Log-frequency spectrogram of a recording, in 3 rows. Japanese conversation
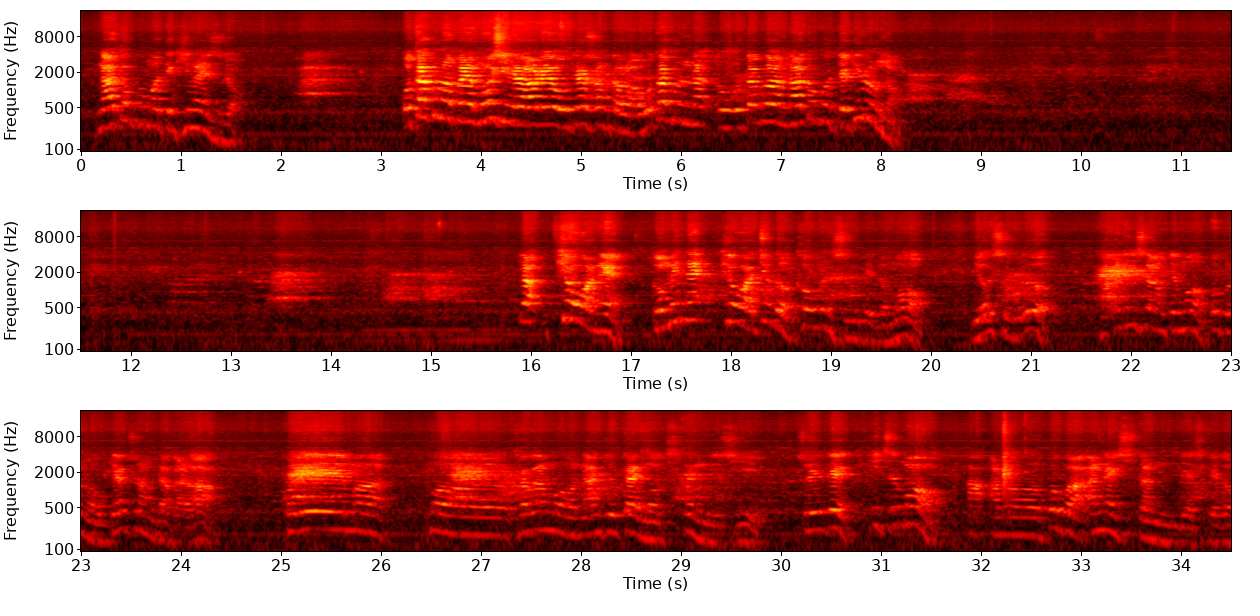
15.9s 34.5s

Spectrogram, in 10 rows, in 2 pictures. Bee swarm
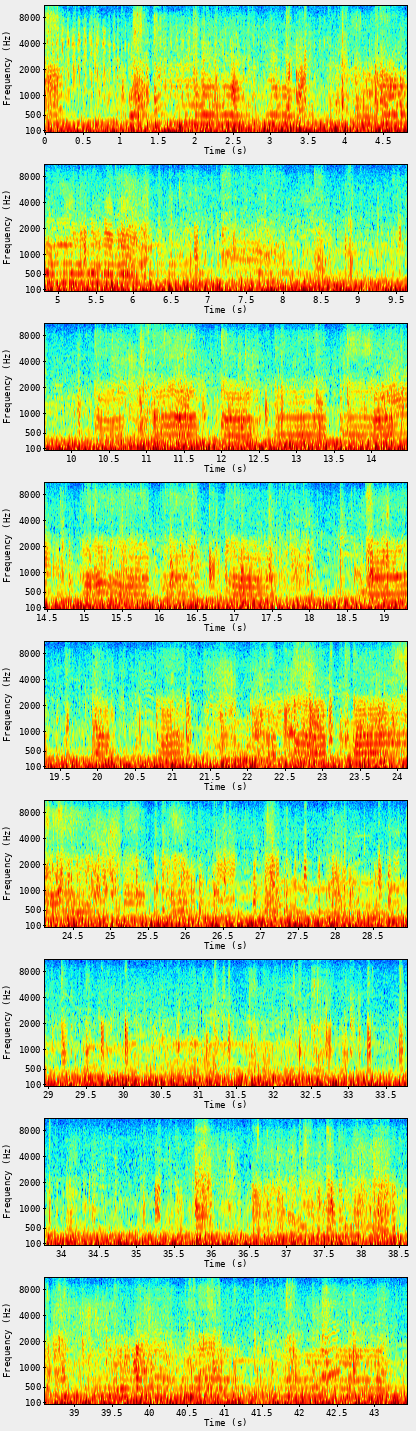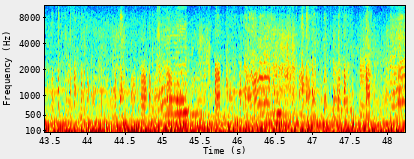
35.8s 48.2s

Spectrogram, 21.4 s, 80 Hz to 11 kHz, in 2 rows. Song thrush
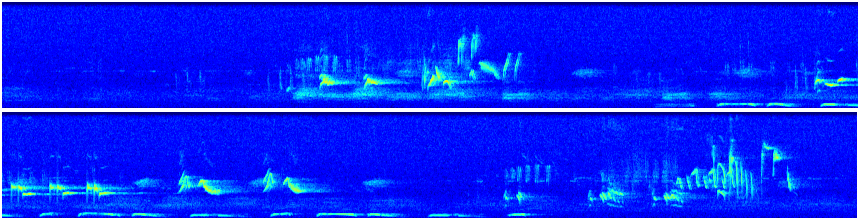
9.0s 20.8s

